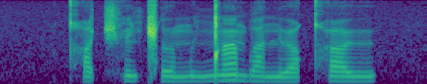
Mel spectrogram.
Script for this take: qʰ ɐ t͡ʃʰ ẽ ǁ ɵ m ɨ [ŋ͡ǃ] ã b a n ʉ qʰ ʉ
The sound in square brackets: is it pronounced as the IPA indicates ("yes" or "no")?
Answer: yes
